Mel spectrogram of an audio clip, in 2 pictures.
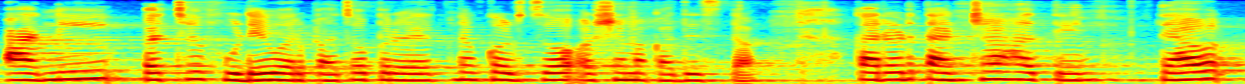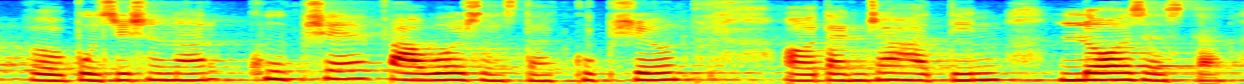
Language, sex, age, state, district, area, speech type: Goan Konkani, female, 18-30, Goa, Bardez, urban, spontaneous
